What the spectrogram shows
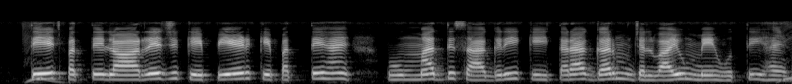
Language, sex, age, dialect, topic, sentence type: Hindi, female, 18-24, Awadhi Bundeli, agriculture, statement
